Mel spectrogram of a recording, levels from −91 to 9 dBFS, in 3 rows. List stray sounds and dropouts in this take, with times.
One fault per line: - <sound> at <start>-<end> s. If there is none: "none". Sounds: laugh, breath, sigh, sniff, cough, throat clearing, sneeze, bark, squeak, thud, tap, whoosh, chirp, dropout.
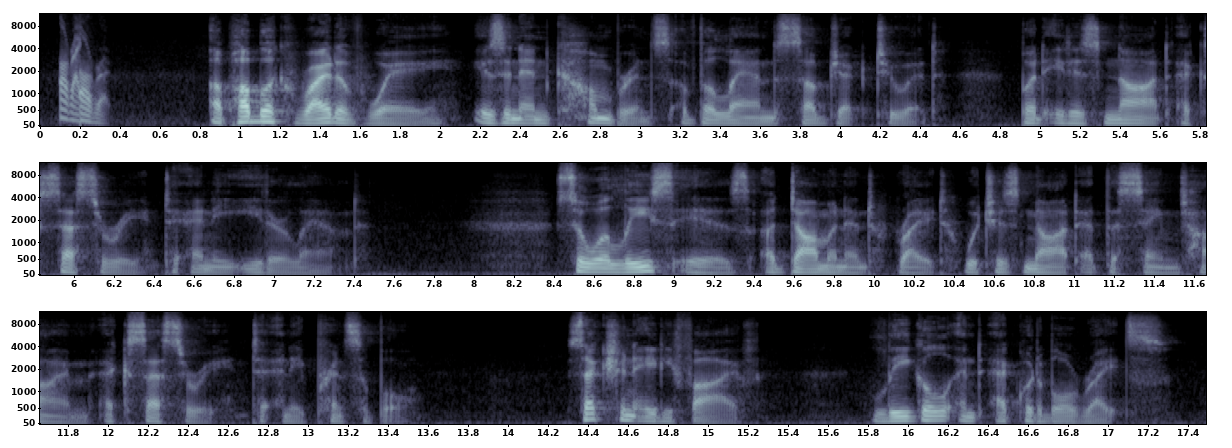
- chirp at 0.1-0.4 s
